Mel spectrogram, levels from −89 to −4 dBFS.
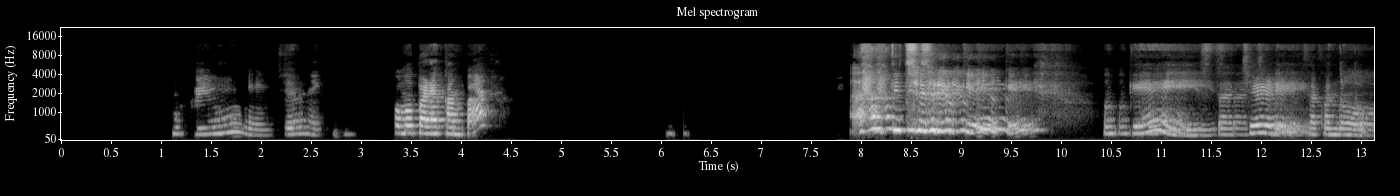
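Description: From 6.22 s to the end, the speech carries a doubled audio track: a second full-band copy trails about 150 ms behind, a few dB quieter. It starts abruptly and has no decay or room colour, unlike echo, likely from a slower second capture path.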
